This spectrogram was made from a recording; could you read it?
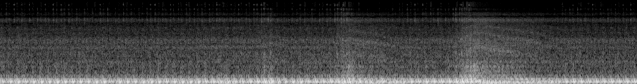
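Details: KTM RC8R with a swapped 2020+ third-gen 1290 Super Duke engine and electronics, first start after the swap: deep, even idle with throttle blips rising and falling cleanly, no knocks or misses; normal idle and revving.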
